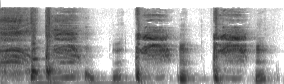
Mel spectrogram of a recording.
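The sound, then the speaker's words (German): Harsh coughing after a man chokes on something while speaking: a run of sharp coughs and raspy throat clearing in several bursts, loud and alone. “Entschuldigung, ich habe mich total verschluckt.”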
